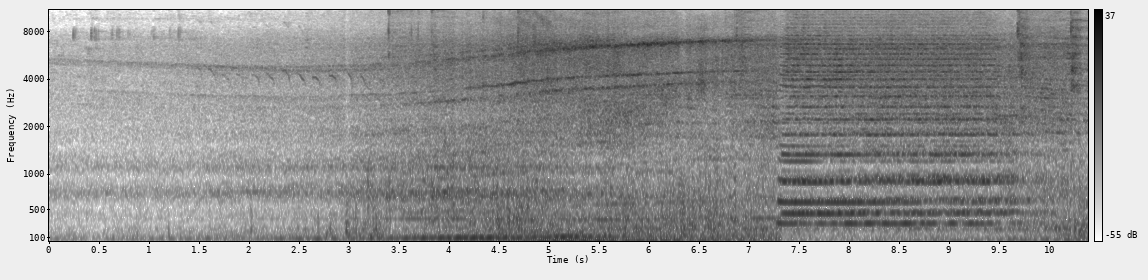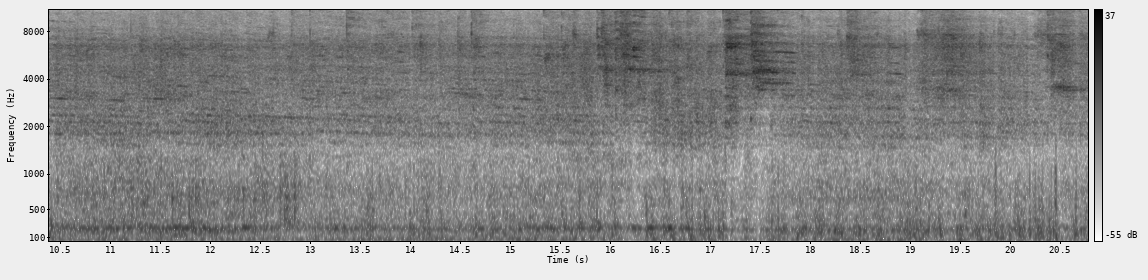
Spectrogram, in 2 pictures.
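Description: A WDP4 diesel-electric locomotive approaches, its engine rumble growing louder, then sounds its horn in one steady chord for about two and a half seconds. Its passenger coaches then rush past, wheels clattering and clicking over the rail joints.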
